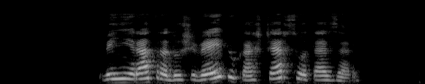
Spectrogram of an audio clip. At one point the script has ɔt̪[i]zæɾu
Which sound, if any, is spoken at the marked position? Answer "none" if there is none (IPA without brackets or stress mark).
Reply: æ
